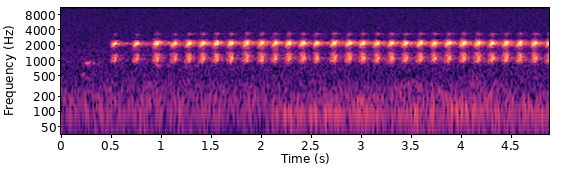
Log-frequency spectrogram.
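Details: At a forest pond in north-eastern Italy on an April night, a single tree frog starts calling after half a second of quiet, giving a steady run of sharp, evenly spaced nasal croaks, about four per second.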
